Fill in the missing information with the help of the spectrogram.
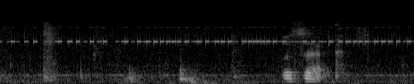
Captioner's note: electronic beeping; beeping intensifies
